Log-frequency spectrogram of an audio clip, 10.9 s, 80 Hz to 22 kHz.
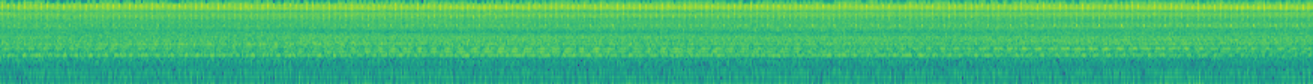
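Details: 2006 Honda CR-V running: constant hum with a faint higher whine on top, even throughout; owner cannot locate where the humming comes from.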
